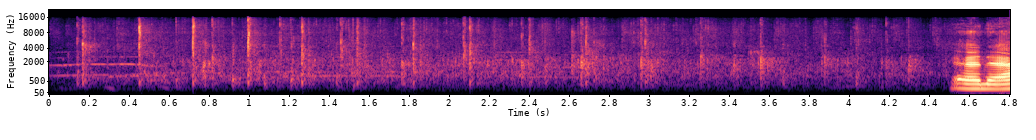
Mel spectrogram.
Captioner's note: applause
